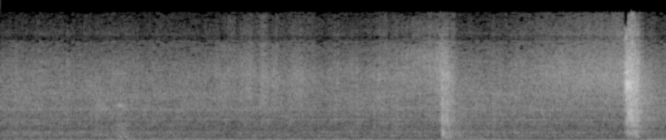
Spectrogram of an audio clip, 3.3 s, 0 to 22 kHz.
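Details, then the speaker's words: Mk5 Ford Escort started after fitting a new exhaust (still knocking, needs adjusting): low, even idle burble with a couple of stray clicks, which the owner says is normal for this car; engine sounds healthy. "Right. Yep, that does that normally. That's very normal for this car."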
